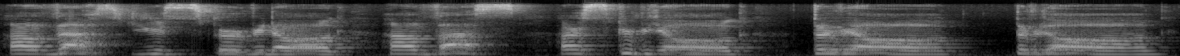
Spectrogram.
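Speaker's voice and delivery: loud, gruff toy pirate call; egg-shaped toy pirate bellows at the mom; bellowing pirate. A narrator's reading. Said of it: "pirate that bellowed".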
